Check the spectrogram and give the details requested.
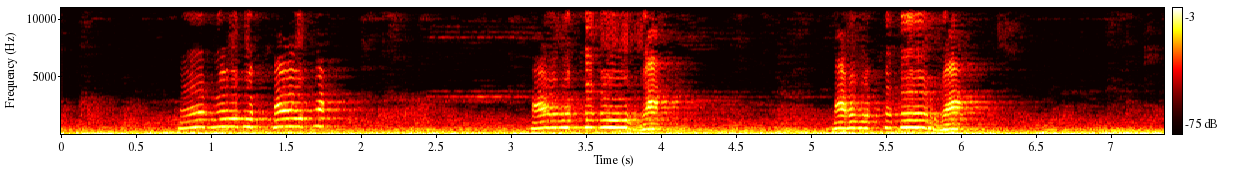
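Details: Pet parrot talking in imitation of human speech, such as calling out its own name. Three short voiced phrases, each a pair of nasal syllables, come about two seconds apart over a steady low hum.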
